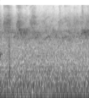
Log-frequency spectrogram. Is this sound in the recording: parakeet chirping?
yes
